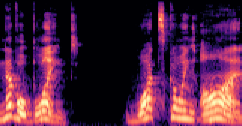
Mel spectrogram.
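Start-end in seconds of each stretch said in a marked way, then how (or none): 1.2-2.4 demanding tone, voice kept low. Narrator reads Neville questioning Hie as she steps into view, low-voiced demand. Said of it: "he demanded, thankfully keeping his voice low".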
